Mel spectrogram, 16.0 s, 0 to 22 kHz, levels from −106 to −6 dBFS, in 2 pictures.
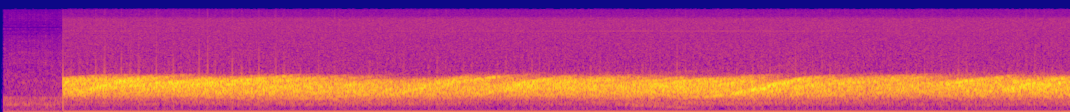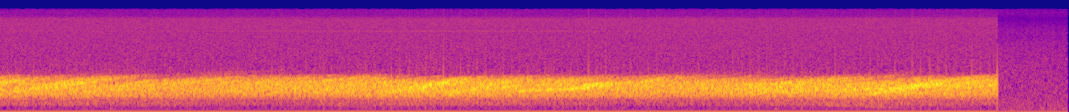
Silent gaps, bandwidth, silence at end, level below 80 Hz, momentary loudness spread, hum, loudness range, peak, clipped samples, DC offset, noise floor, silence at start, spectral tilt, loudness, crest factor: none; 15.5 kHz; 0.55 s; -62 dBFS; 6 LU; none; 1 LU; 0 dBFS; under 0.1%; 0.7%; -48 dBFS; 0.45 s; -2.5 dB/octave; -15 LUFS; 16 dB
